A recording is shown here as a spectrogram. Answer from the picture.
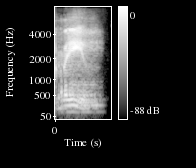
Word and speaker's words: reír: Aquí está, reír. Reír es bisílaba, pero termina en R y está acentuada.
